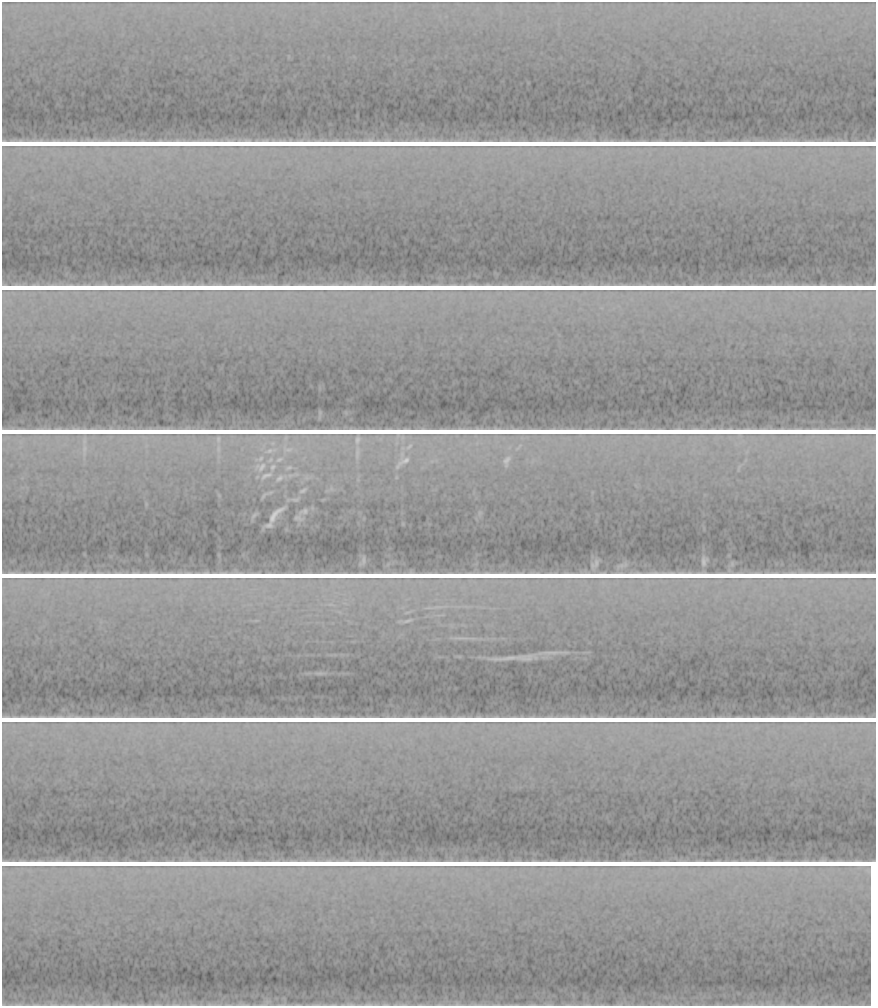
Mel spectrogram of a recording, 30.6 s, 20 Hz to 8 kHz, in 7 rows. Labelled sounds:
19.6	20.4	killer whale, Bigg's (transient), 1.4 to 4.2 kHz

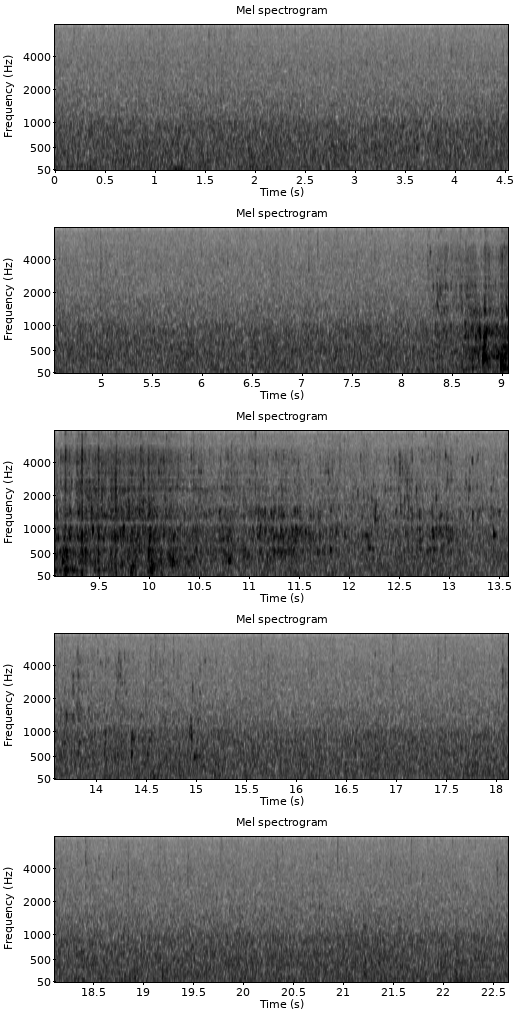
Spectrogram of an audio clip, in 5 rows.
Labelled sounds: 11.1	11.3	Pacific white-sided dolphin, 1.3 to 1.7 kHz

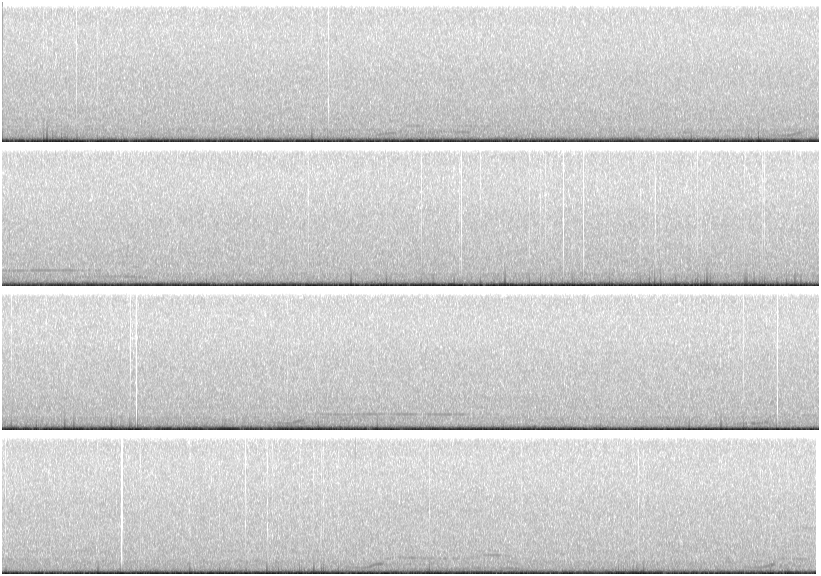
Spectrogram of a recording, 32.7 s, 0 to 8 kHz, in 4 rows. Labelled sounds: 8.2	8.8	humpback whale, 0.83 to 0.99 kHz
19.5	19.8	humpback whale, 0.86 to 0.96 kHz
28.3	28.7	humpback whale, 0.86 to 1.0 kHz

